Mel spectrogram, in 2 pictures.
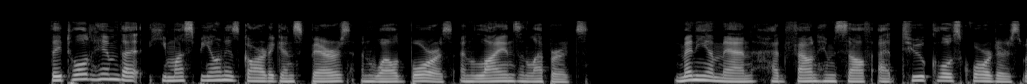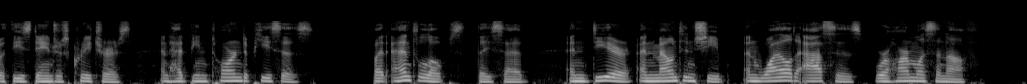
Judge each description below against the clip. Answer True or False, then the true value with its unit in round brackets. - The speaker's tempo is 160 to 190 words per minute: False (150 wpm)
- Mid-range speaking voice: True (145 Hz)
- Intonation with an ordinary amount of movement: True (3.2 semitones)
